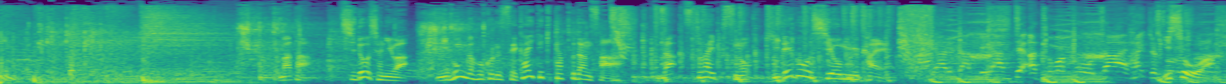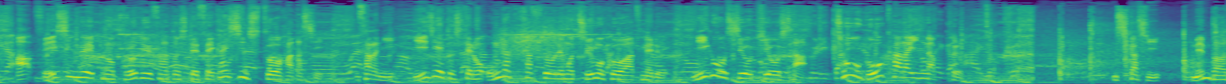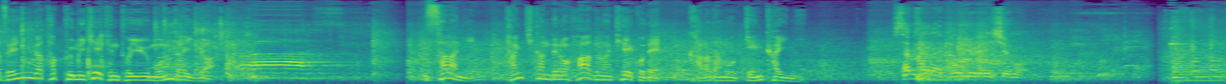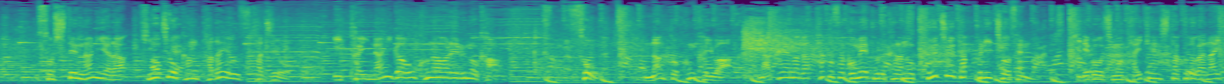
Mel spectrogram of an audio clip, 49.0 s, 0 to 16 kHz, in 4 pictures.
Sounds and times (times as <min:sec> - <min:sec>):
Music: 0:00.0 - 0:03.6, 0:06.0 - 0:22.9, 0:36.1 - 0:49.0
Speech: 0:02.7 - 0:09.0, 0:11.6 - 0:22.6, 0:23.4 - 0:27.9, 0:28.7 - 0:32.6, 0:33.5 - 0:34.8, 0:37.2 - 0:41.8, 0:42.4 - 0:49.0.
